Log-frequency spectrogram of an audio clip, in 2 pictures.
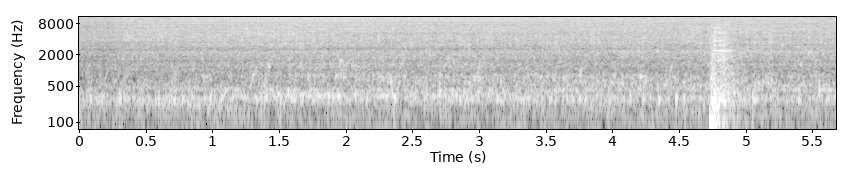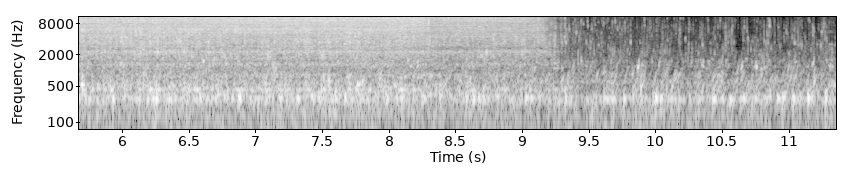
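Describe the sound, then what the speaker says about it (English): Water runs steadily from a tap fed by an outside stream into a cottage sink, a continuous broadband rush that holds for about nine seconds with one brief knock midway, then cuts off, leaving quiet room noise. "I already have running tap connected to the stream outside my cottage"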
